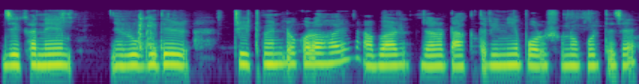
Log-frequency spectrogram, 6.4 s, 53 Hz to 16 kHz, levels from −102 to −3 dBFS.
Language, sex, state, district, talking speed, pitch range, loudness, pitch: Bengali, female, West Bengal, Kolkata, 130 wpm, 195-205 Hz, -19 LUFS, 200 Hz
